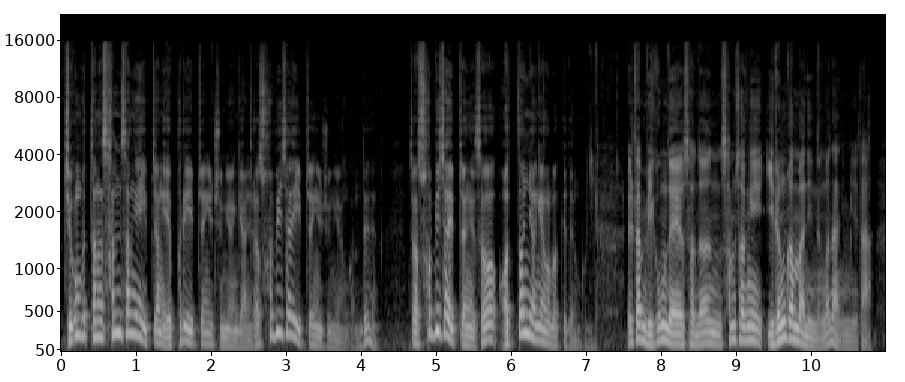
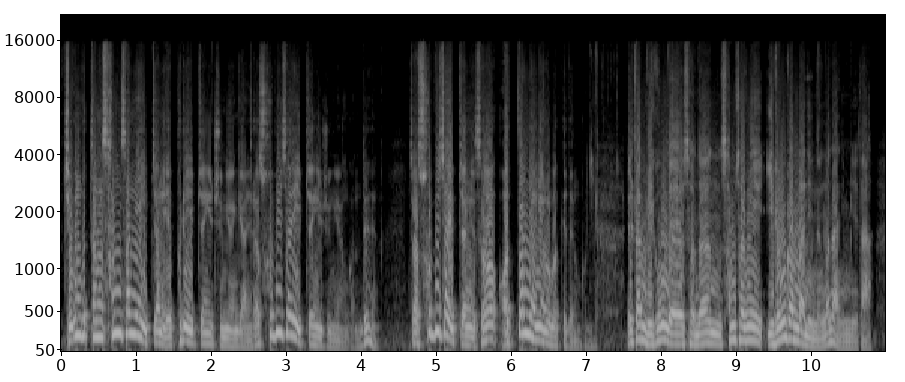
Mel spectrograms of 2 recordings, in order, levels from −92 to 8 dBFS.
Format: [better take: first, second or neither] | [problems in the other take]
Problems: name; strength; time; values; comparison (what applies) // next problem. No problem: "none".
first | distortion; heavy; 18% of the sound clipped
